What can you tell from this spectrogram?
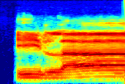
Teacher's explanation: karena bertemu dengan huruf alif di kata yang berbeda, maka menjadi mad jaiz munfasil. Dibaca panjang boleh 5, boleh 2 harokat.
